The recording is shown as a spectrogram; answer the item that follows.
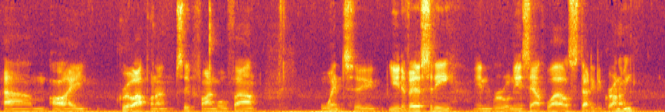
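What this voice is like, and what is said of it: Australian accent. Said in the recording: “your accent is more Australian.”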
